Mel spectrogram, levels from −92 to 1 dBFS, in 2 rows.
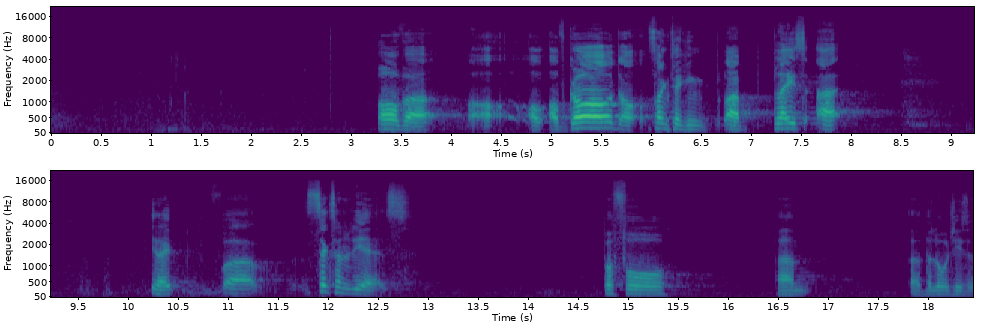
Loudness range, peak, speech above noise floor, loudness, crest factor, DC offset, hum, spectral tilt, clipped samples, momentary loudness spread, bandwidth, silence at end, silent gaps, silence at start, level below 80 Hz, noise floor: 16 LU; -20 dBFS; 46 dB; -40 LUFS; 24 dB; under 0.1%; none; -3 dB/octave; under 0.1%; 21 LU; 15.5 kHz; 0 s; none; 3.25 s; -86 dBFS; -86 dBFS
